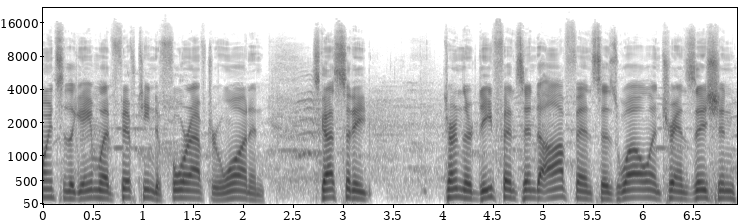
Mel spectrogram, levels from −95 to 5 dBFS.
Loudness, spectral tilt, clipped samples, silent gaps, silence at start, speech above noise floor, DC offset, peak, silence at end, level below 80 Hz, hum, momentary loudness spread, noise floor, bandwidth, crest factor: -26 LUFS; -4.5 dB/octave; under 0.1%; none; 0 s; 26 dB; under 0.1%; -6 dBFS; 0 s; -72 dBFS; none; 6 LU; -51 dBFS; 16 kHz; 20 dB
